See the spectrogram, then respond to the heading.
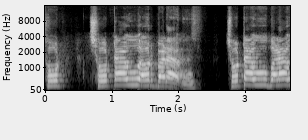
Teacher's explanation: छोटा उ बड़ा ऊ जो है जो है दोनों जो है ओष्ठ से बोले जाते हैं।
